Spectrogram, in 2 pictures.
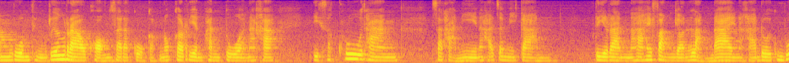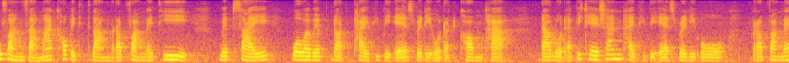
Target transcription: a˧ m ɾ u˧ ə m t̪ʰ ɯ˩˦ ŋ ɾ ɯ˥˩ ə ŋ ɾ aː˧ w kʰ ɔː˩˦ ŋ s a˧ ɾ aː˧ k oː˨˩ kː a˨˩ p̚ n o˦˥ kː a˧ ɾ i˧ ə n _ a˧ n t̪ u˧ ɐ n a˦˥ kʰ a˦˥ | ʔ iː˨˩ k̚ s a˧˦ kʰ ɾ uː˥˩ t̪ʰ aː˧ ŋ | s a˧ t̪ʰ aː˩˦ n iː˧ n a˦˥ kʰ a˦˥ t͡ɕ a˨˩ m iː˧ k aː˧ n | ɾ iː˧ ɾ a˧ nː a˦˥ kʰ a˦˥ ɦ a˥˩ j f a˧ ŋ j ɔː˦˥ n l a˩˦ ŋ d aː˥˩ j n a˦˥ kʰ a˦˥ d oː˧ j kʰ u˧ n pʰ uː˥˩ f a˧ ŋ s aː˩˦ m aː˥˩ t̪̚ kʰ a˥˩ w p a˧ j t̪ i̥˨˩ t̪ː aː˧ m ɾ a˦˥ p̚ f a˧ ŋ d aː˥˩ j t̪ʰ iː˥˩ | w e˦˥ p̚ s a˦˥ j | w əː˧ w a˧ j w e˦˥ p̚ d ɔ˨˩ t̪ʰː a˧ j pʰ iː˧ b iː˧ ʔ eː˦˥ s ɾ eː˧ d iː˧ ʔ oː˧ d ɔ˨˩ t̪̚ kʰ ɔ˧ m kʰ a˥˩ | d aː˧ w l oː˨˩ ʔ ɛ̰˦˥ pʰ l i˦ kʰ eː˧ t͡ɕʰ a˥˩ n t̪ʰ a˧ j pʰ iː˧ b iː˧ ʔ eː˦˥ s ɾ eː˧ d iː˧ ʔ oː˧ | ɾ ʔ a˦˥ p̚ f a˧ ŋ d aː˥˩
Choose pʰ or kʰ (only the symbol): pʰ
